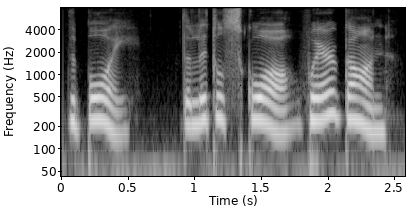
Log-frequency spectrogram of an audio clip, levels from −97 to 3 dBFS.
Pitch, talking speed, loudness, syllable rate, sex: 215 Hz, 140 wpm, -16 LUFS, 4.1 syllables/s, female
